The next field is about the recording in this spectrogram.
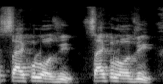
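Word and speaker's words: psychology: Word है, तो यहां इसे हम लोग पी को पढ़ते ही नहीं है, इसे हम पढ़ते हैं साइकोलॉजी मीन्स पी साइलेंट होता है।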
